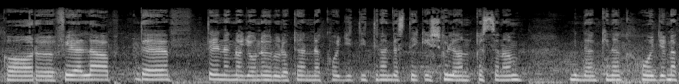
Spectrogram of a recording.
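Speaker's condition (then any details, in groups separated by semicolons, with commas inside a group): Deafness; speaks orally in radio interview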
